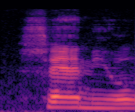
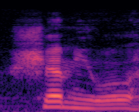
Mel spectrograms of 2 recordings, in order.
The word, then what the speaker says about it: Samuel: about 20 years for Samuel, or Shemuel, however you want to pronounce it, took on the mantle fully of leadership of the Israelites.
